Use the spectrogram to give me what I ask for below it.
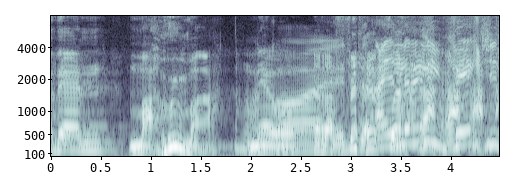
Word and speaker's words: Rapetsoa: Rapetsoa, am I saying it right? Rapetsoa, yeah. I always feel like I say your surname wrong.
